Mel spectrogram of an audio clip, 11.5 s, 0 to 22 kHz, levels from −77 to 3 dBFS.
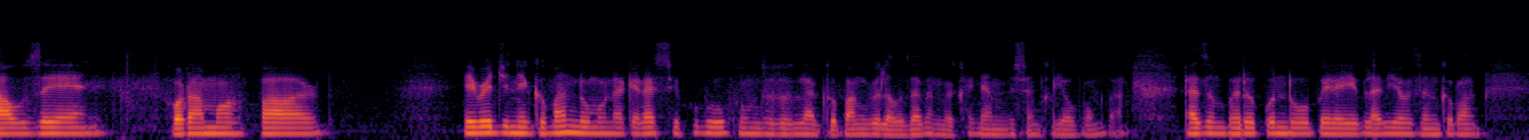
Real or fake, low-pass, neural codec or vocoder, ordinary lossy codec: fake; 7.2 kHz; codec, 24 kHz, 0.9 kbps, WavTokenizer, medium speech release version 1; none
